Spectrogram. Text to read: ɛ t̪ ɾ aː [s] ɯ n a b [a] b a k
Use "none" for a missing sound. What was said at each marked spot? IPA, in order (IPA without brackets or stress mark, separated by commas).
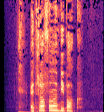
f, i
